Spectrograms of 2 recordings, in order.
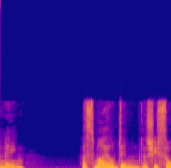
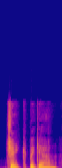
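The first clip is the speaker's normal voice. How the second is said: usual speaking voice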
